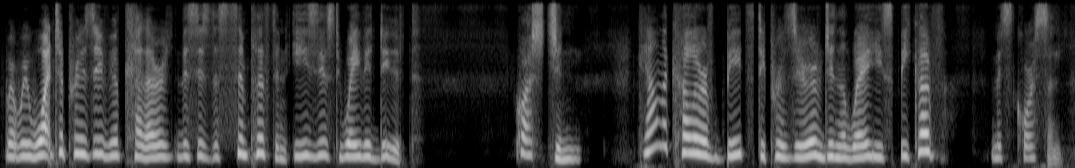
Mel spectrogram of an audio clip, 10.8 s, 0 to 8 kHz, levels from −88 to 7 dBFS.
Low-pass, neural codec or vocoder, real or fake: 7.2 kHz; codec, 16 kHz in and 24 kHz out, 0.4 kbps, LongCat-Audio-Codec, four codebook decoder; fake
